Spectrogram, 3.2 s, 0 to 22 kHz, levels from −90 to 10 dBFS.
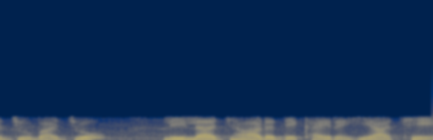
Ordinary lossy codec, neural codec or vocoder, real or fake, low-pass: none; none; real; 3.6 kHz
